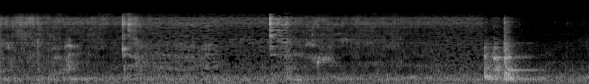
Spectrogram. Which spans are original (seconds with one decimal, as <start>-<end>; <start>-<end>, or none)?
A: 1.5-3.0; 4.3-5.1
